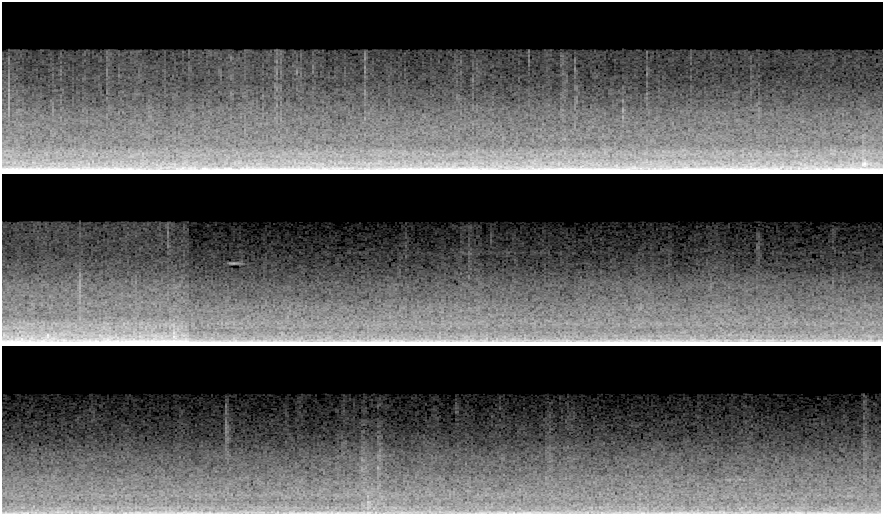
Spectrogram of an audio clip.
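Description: Small electric fan blowing air across a charcoal grill: a steady motor hum that pulses a little faster than once a second, over a rushing hiss of air and coals that is louder for the first six or so seconds and then drops away.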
